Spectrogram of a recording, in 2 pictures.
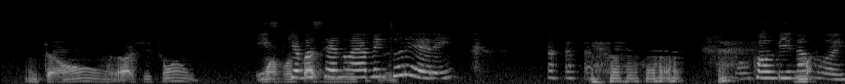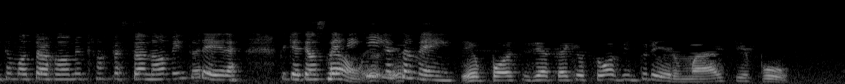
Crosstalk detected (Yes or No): Yes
